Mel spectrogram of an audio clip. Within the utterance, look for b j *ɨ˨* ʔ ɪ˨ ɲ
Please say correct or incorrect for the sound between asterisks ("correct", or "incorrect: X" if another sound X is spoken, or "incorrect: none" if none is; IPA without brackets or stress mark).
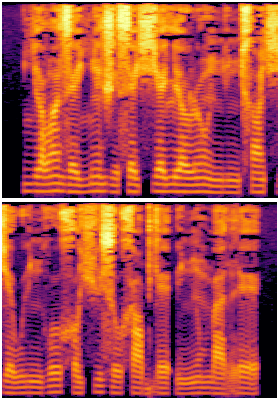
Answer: incorrect: ɛ˨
